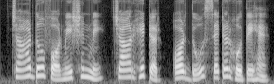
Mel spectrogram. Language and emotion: Hindi, neutral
